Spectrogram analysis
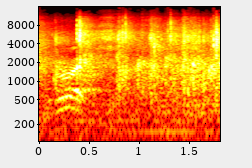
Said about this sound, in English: That's the worst hand clap I've ever heard. You guys would be phenomenal on a golf course around the putting green.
